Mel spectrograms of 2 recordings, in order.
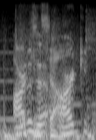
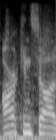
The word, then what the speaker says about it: Arkansas: Arkansas? – Arkansas. Arkansas is what it's called.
